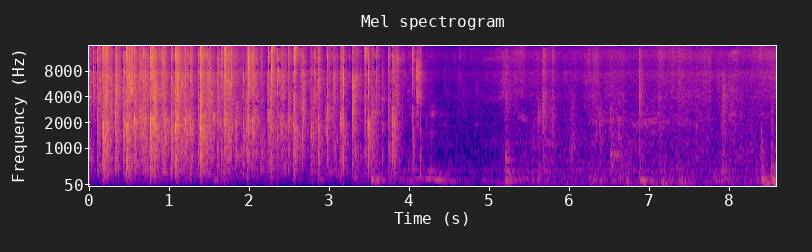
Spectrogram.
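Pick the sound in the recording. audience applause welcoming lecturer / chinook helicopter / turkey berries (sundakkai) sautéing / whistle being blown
audience applause welcoming lecturer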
